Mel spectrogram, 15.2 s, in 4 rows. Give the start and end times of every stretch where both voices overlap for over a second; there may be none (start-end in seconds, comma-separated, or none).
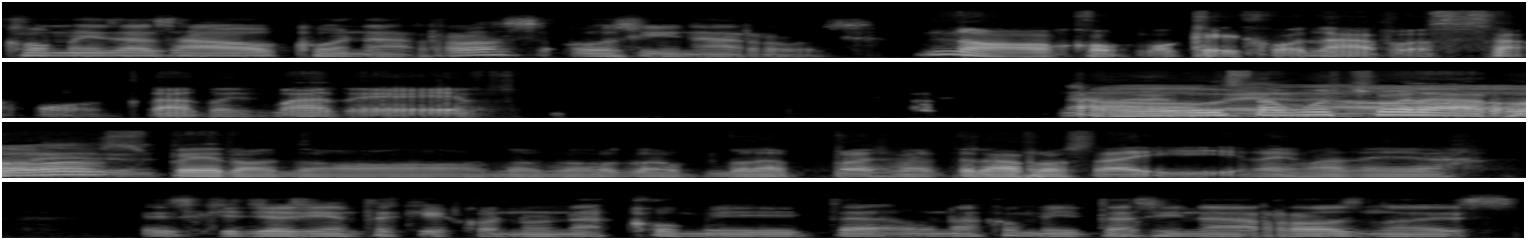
6.5-8.0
